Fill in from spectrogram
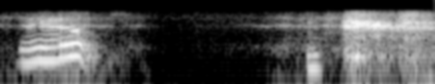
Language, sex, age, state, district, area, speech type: Assamese, male, 18-30, Assam, Lakhimpur, urban, conversation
